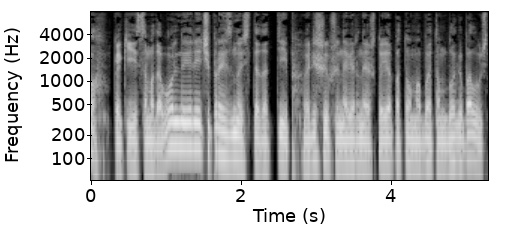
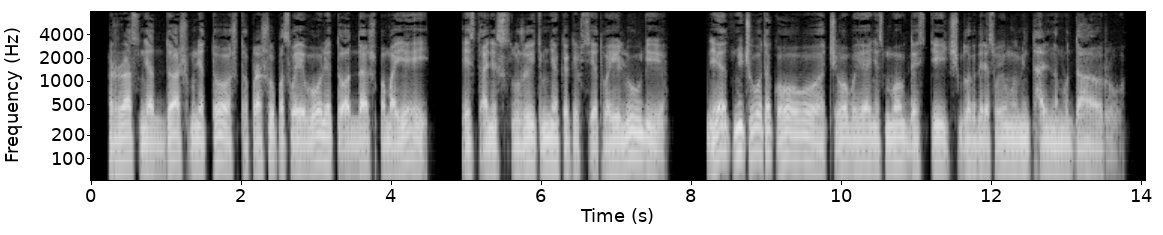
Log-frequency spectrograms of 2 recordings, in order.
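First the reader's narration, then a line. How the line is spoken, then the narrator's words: Menacing tone. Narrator (Russian): граф начинает грозным тоном приговаривать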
